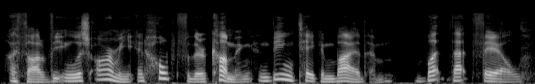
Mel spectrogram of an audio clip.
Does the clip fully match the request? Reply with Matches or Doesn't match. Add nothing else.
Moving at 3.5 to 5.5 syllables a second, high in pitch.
Doesn't match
